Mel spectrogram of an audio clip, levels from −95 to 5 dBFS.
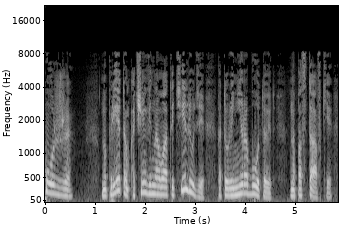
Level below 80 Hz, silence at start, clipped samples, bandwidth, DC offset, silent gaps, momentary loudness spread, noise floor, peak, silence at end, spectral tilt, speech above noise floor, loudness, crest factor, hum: -44 dBFS; 0 s; under 0.1%; 8.8 kHz; under 0.1%; none; 9 LU; -50 dBFS; -6 dBFS; 0.15 s; -7 dB/octave; 32 dB; -19 LUFS; 14 dB; none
